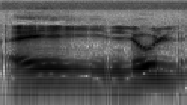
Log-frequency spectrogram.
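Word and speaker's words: Eylül: Эй-Люль? Эй-Люль. Эй-Люль. Да. Ух ты, как интересно. Ну, я выучу следующий раз. Ну, это как июль ваша.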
